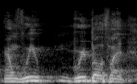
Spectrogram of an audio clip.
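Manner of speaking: ordinary talk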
